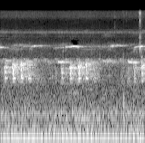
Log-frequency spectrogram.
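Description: A pause in speech: faint background noise with a few faint, short high-pitched chirps.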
